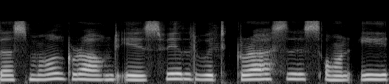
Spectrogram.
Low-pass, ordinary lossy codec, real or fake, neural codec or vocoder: none; none; fake; codec, 16 kHz, 0.8 kbps, ZipCodec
